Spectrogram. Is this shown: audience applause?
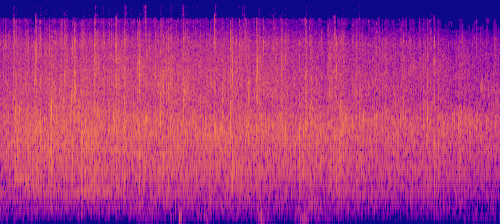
yes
